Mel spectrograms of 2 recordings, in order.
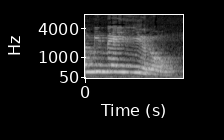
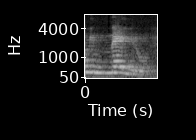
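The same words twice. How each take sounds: First: Mi-ne-i-ro, every vowel full and separate; stressed hiatus. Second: Mineiro with ei as one gliding sound; natural diphthong. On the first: Teacher demoing the wrong way, vowels split. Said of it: "a gente não fala mineiro". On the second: Teacher giving the correct everyday mineiro. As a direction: say mineiro with the i as a light glide. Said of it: "a gente fala mineiro". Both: Shown as a demonstration.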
